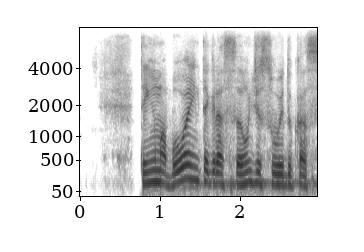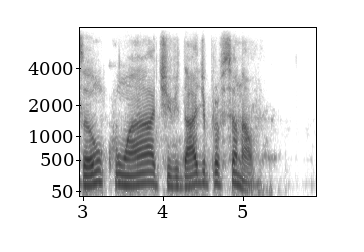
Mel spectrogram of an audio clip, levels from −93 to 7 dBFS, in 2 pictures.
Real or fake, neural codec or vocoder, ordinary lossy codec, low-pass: real; none; Opus, 32 kbps; 7.2 kHz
